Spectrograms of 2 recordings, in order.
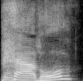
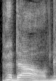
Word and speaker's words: padel: Americans call it paddle. But when you go to Mexico or anywhere else in the world, it's pronounced padel.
